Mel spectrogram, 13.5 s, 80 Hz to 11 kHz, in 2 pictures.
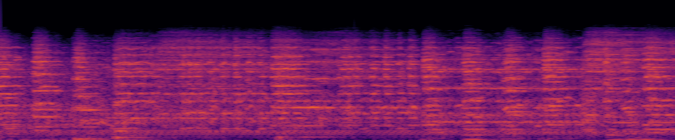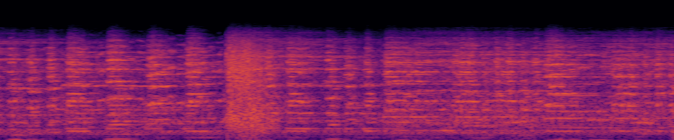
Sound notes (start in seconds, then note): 9.0 gunshot; 10.5 suspenseful music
